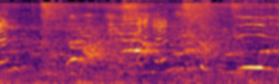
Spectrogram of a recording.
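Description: Young children's voices at play: chatter, shouts and squeals from several toddlers mixed together.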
